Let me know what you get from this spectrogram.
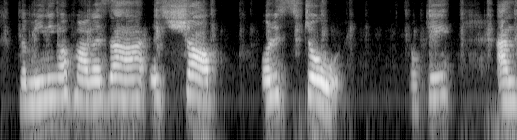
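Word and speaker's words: chat: okay dirty next is sha yes this is my favorite word first of all the t of this word is silent okay this is called sha and the meaning of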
